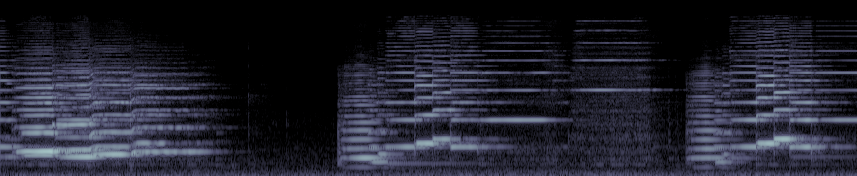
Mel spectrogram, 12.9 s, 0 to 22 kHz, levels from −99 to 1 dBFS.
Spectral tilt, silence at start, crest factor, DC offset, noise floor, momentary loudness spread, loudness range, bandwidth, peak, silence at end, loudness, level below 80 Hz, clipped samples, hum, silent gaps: -0.5 dB/octave; 0 s; 20 dB; under 0.1%; -72 dBFS; 19 LU; 12 LU; 15 kHz; -20 dBFS; 0 s; -37 LUFS; -70 dBFS; under 0.1%; none; none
